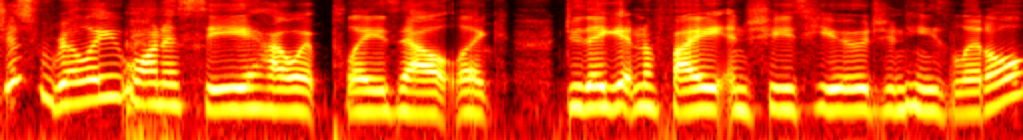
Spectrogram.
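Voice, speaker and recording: With an American accent, a woman talks in an ordinary speaking voice at a medium pitch and moderate pace, with ordinary pitch variation. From US Midwest. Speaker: comedian. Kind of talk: casual chat. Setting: studio.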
